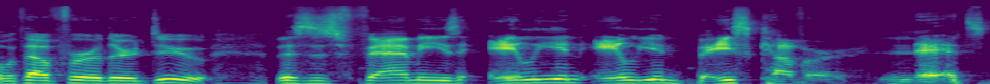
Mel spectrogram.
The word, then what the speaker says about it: Fami: in the comments that they were hearing it was rhymed with Tommy but then they saw a video from her own channel that she pronounced it rhyming with Tammy so Fami it is please correct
